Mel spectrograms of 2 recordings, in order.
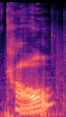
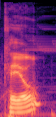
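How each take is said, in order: First: The name sounds like the single syllable 'cow'. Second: The name sounds like the letters K and O. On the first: "It can be either Kao" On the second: "they prefer Ko, because, well, it's a wordplay. K O, knockout"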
